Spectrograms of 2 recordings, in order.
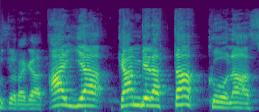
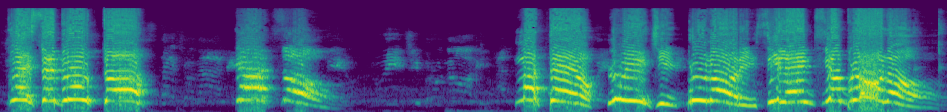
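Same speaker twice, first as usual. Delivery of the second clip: high shouted celebration; ecstatic shouting; 6 semitones higher, 4 dB louder, slower than usual. Real, not acted. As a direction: scream the names. Goal celebration chant.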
